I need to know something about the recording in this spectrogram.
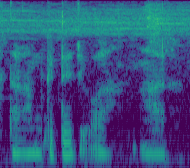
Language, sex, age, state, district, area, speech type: Santali, female, 30-45, Jharkhand, Seraikela Kharsawan, rural, spontaneous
